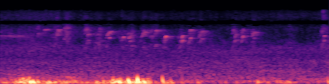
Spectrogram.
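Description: Small birds chirping in a quick run of short high notes for about three seconds, over two low rumbles, the louder one about a second and a half in.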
